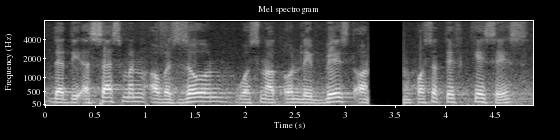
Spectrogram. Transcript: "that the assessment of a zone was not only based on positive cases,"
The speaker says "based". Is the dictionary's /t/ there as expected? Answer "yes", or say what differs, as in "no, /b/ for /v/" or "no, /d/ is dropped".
yes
